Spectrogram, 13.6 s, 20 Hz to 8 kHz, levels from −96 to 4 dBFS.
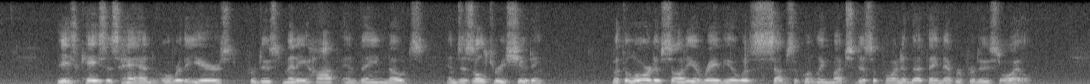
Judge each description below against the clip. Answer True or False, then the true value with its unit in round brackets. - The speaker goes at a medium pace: False (130 wpm)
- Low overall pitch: True (115 Hz)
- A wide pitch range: False (3.3 semitones)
